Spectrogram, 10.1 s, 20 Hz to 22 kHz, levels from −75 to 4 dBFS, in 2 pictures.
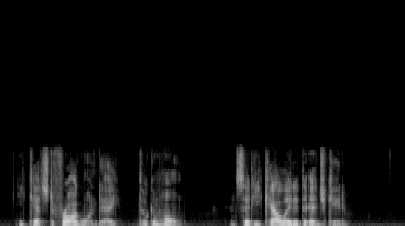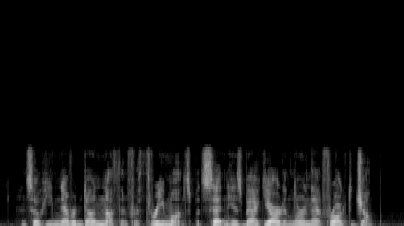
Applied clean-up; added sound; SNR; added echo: none; none; none; none.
